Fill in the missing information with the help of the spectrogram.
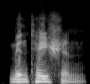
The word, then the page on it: mentation: American English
